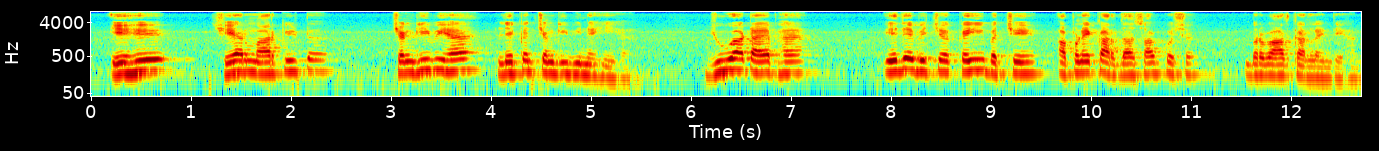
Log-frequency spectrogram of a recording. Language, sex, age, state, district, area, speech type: Punjabi, male, 60+, Punjab, Rupnagar, rural, spontaneous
